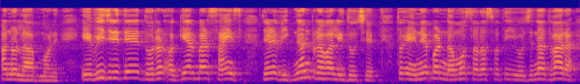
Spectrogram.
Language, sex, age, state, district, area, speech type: Gujarati, female, 45-60, Gujarat, Surat, urban, spontaneous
